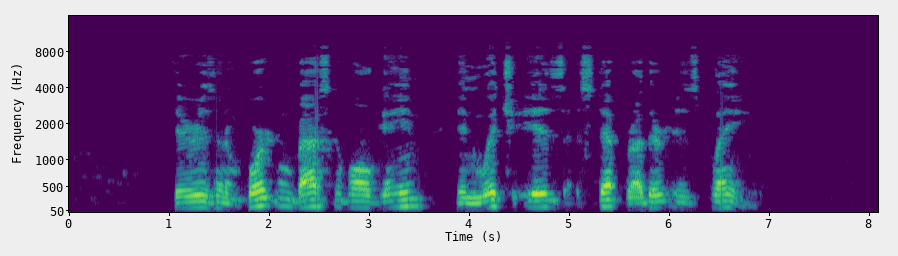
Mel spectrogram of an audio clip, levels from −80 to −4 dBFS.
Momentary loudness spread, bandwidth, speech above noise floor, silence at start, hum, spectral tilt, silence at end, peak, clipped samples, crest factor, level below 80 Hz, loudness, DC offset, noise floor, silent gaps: 13 LU; 9.2 kHz; 59 dB; 1.05 s; none; -6 dB/octave; 1.35 s; -2 dBFS; under 0.1%; 18 dB; -68 dBFS; -21 LUFS; under 0.1%; -80 dBFS; none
